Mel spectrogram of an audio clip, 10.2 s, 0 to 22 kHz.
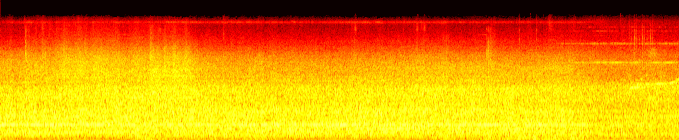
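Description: Japan Airlines Airbus A350-1000 taxiing with its Rolls-Royce Trent XWB engines at idle: a steady jet roar with a held hum. Near the end the sound changes to a higher, rising engine whine.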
